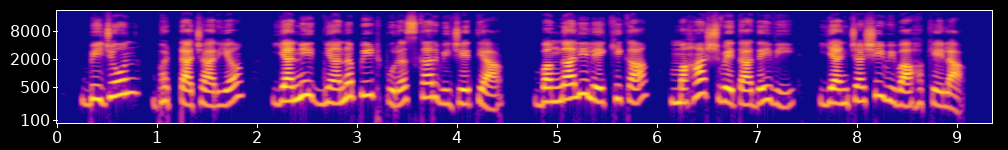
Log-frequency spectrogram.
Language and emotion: Marathi, neutral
